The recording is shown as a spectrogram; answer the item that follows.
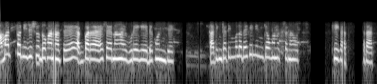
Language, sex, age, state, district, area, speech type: Bengali, female, 30-45, West Bengal, Darjeeling, urban, conversation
